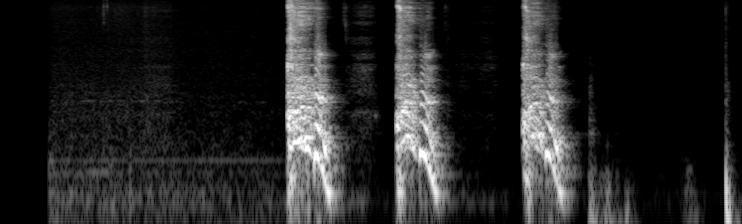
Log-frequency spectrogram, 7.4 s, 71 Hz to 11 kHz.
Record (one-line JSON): {"three_cough_length": "7.4 s", "three_cough_amplitude": 32768, "three_cough_signal_mean_std_ratio": 0.38, "survey_phase": "beta (2021-08-13 to 2022-03-07)", "age": "45-64", "gender": "Male", "wearing_mask": "No", "symptom_none": true, "smoker_status": "Ex-smoker", "respiratory_condition_asthma": false, "respiratory_condition_other": false, "recruitment_source": "REACT", "submission_delay": "1 day", "covid_test_result": "Negative", "covid_test_method": "RT-qPCR", "influenza_a_test_result": "Negative", "influenza_b_test_result": "Negative"}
